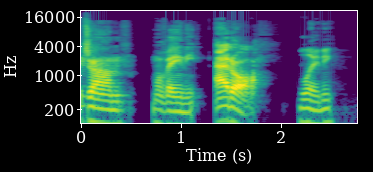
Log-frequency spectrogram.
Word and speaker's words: Mulaney: Mulaney. You keep calling him Mulvaney.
